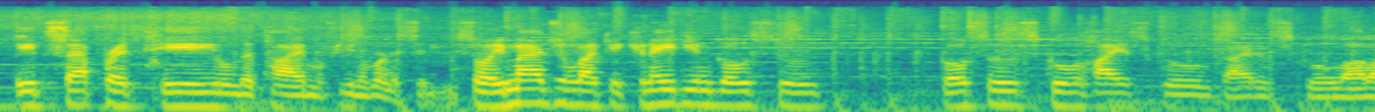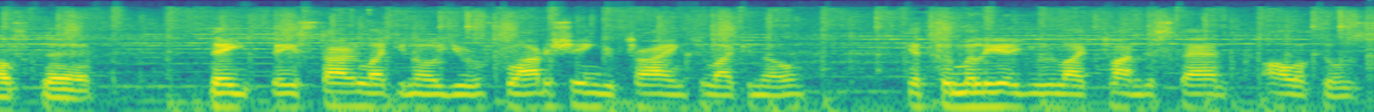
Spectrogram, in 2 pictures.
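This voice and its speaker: Earnest man. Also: mid-range voice. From Iran. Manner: earnest, hesitant, many fillers and restarts. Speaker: guest. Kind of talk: interview conversation.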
